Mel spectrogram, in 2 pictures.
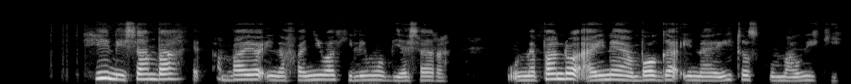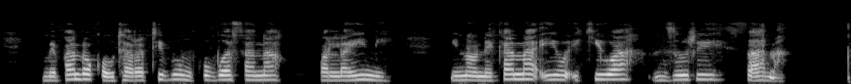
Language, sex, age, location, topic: Swahili, female, 36-49, Nairobi, agriculture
